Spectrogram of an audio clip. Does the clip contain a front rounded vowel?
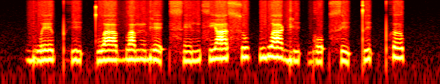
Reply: no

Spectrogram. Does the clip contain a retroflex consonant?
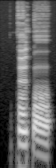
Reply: no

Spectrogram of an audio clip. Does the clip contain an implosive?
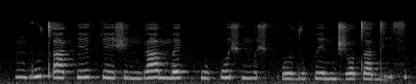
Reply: no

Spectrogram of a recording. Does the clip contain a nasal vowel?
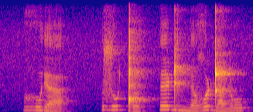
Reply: no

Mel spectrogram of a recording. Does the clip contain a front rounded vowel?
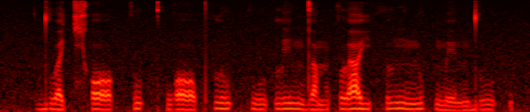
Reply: no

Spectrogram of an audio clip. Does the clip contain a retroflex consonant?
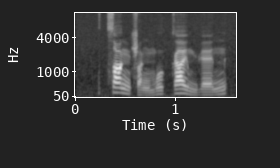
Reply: yes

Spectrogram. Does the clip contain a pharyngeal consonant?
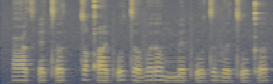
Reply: yes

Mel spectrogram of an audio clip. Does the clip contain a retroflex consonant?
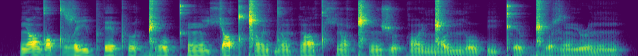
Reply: no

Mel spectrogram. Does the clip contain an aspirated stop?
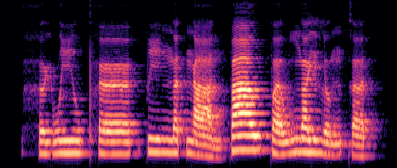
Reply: yes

